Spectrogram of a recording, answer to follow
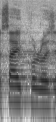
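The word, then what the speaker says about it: psychology: 영어에서는 피 발음 안 하죠. 심략할 때 그냥 S 발음에 사이콜로지 하는데 P를 발음하면 풋사이콜로지 이렇게 되잖아요.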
